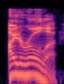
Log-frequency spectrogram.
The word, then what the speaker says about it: Iadarola: It's John Iadarola. Do you think anyone pronounced it that way back in Italy? Hell no. Iadarola. Nobody did. There was like 7 more A's in it.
